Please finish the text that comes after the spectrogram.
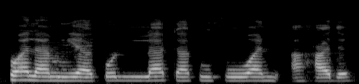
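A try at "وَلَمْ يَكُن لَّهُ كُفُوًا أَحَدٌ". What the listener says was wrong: अहद, हा को वाज़े कीजिएगा।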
